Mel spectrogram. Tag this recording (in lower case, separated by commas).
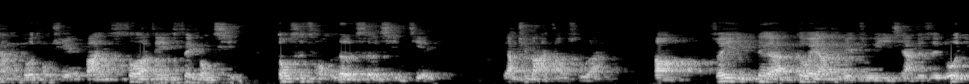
speech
